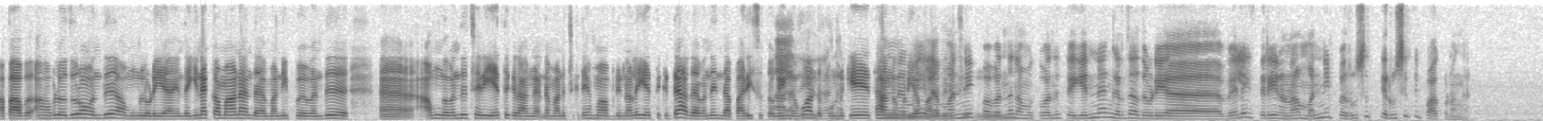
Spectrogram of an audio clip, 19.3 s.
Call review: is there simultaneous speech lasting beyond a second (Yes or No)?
Yes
